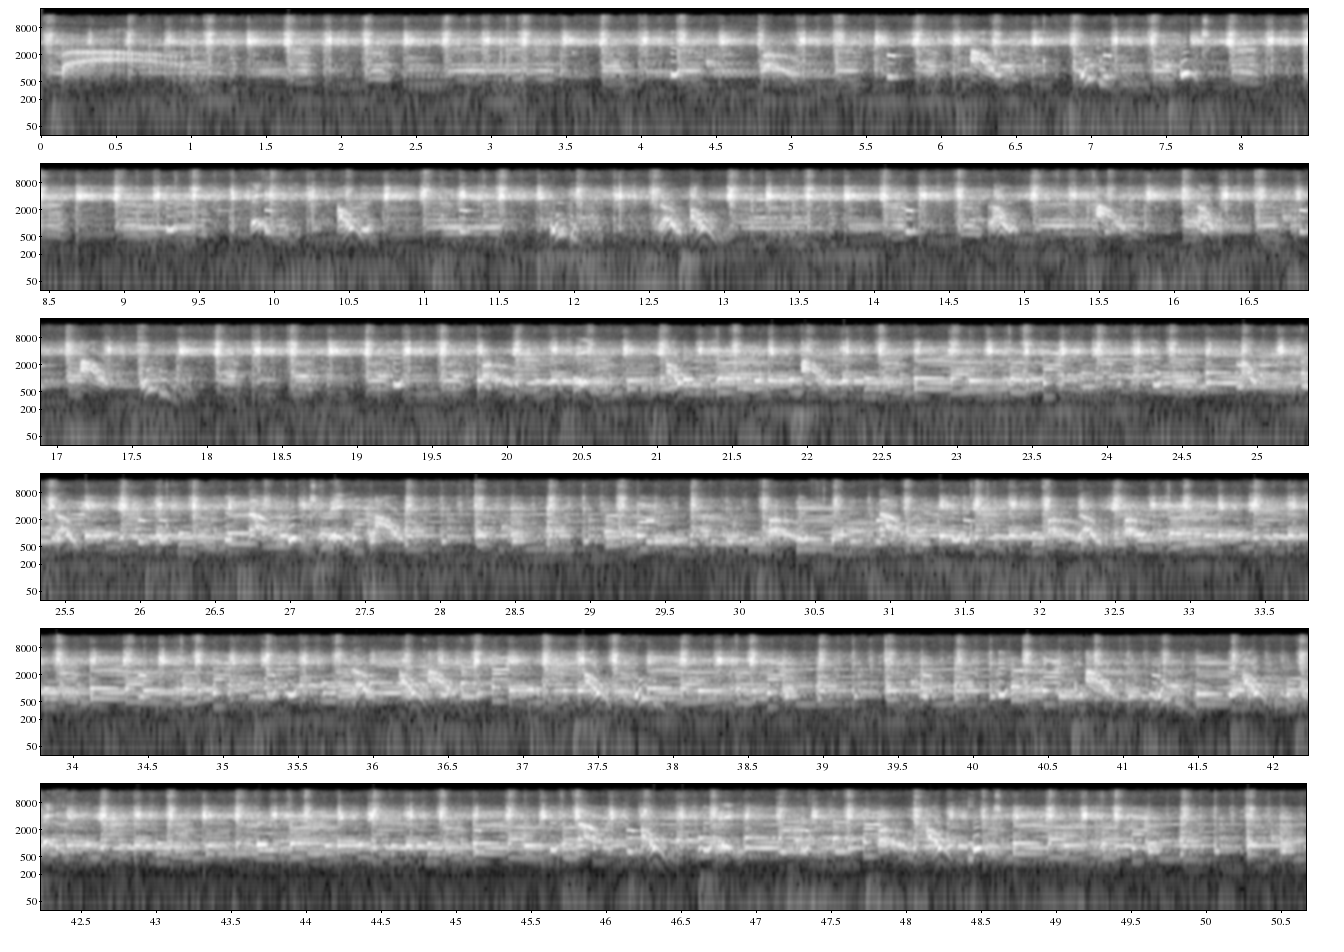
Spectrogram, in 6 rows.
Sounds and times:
Music: 0:00.0 - 0:50.6.

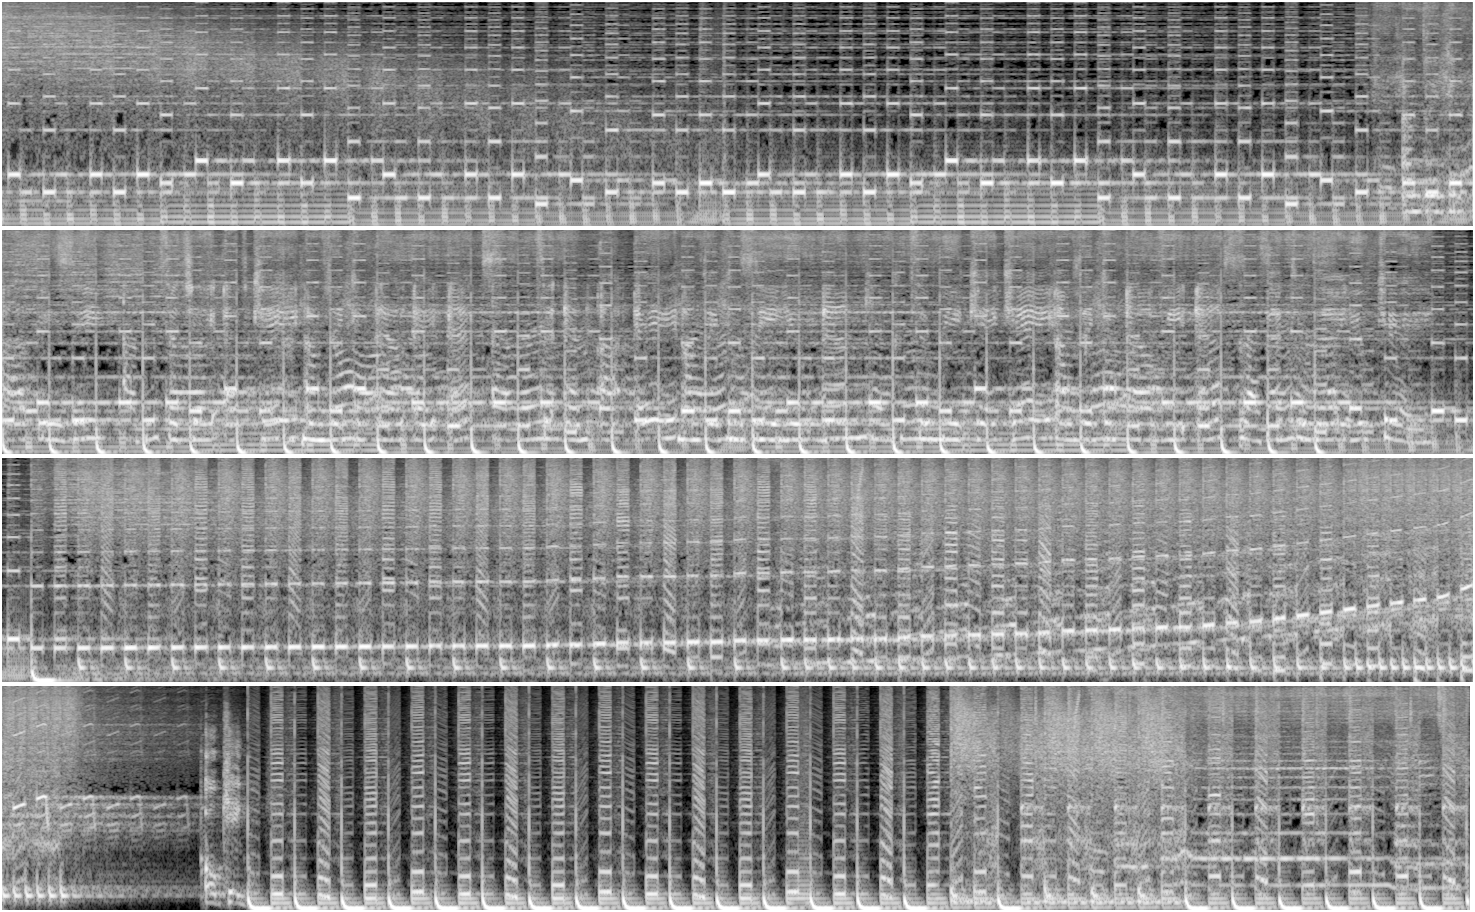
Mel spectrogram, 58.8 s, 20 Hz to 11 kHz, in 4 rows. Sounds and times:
Electronic dance music: 0:00.0 - 0:58.8
Singing: 0:13.6 - 0:29.4, 0:36.7 - 0:43.9, 0:54.5 - 0:58.8.

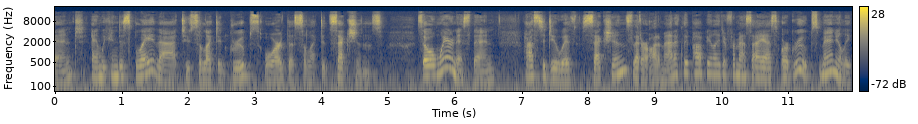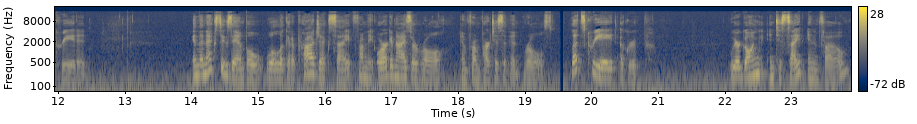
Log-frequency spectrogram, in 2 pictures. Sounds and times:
Speech: 0:00.0 - 0:12.5, 0:14.0 - 0:21.0, 0:22.1 - 0:23.9.

